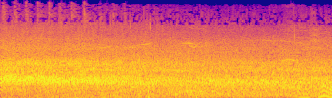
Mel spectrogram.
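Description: Football stadium crowd at Feyenoord vs PSV in the Eredivisie, a dense, continuous roar of thousands of fans filling the air, steady and loud throughout.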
